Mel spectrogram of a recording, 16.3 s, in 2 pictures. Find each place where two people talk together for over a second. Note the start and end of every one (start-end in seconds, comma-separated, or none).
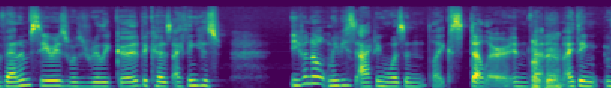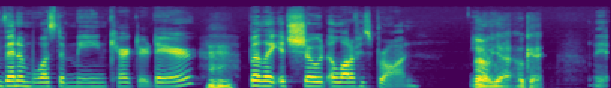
none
